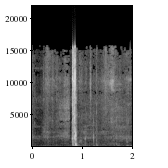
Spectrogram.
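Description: A single sharp plastic click a little under a second in: a wiring connector unlatching and coming off the back of the Audi S4's climate control unit.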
